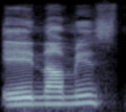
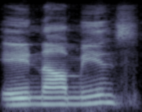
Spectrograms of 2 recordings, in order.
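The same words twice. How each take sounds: The two takes are said the same way.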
